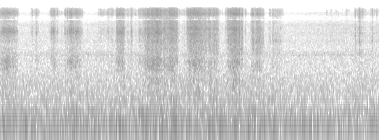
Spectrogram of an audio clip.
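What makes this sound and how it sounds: A large flat paintbrush brushes from the side across a dark foam windscreen on a microphone. The bristles make soft, continuous scratchy swishes, with bright hissy bursts over a steady low rumble, staying quiet and even throughout.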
